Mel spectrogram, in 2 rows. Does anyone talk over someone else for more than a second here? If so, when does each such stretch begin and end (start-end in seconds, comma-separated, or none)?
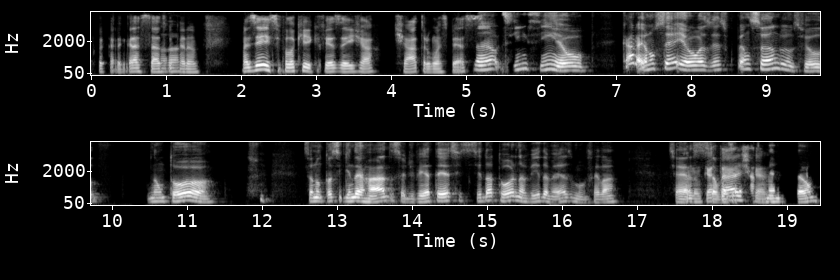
17.6-18.9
